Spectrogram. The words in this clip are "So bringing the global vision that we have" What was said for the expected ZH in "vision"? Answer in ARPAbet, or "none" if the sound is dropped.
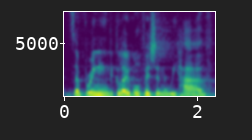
ZH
